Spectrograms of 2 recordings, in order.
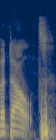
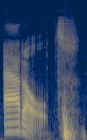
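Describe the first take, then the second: First: "adult" stressed on the second syllable, a-DULT; weak first vowel, then land on DULT in "adult"; "adult" as uh-DULT, American style. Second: "adult" with the first syllable stressed, AD-ult; "adult" as AD-ult, English style; non-American stress on ADULT. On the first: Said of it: "would say adult instead of". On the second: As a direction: hit the front of "adult", swallow the rest. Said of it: "they'll say". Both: Shown as a demonstration.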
